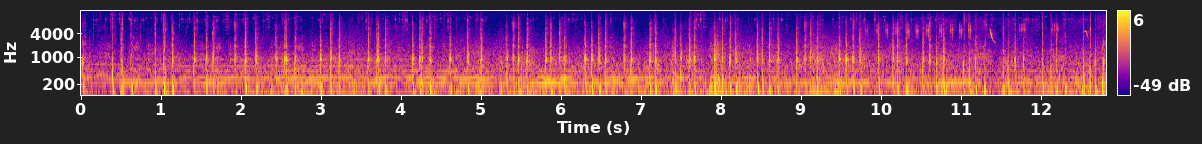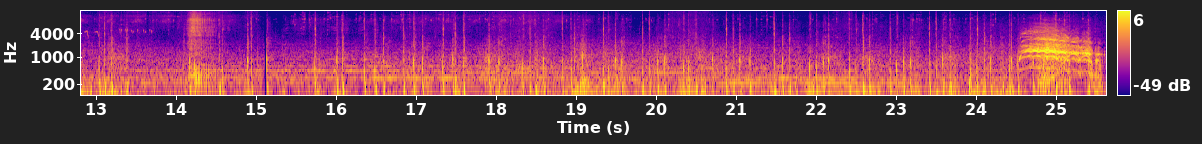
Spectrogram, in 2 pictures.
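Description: A horse gallops in The Witcher 3 video game, its hooves drumming in a steady, continuous rhythm at moderate volume throughout, with a brief whinny-like call near the end.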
